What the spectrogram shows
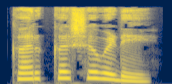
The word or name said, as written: ಕರ್ಕಶವಡೆ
